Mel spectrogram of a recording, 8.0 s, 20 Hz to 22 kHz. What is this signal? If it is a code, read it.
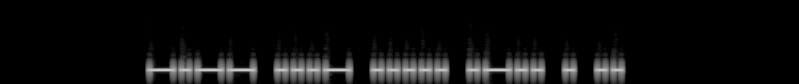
Morse code, heard as a keyed tone, about 15 wpm, 700 Hz. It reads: YV5LEI
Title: DXCC-100 Call Signs - 6 Characters - 15wpm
